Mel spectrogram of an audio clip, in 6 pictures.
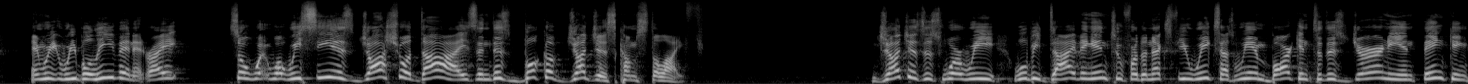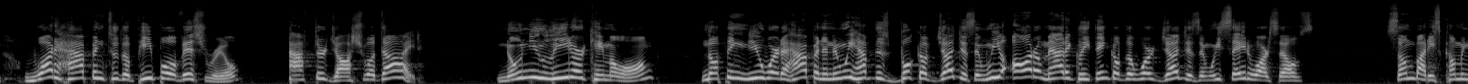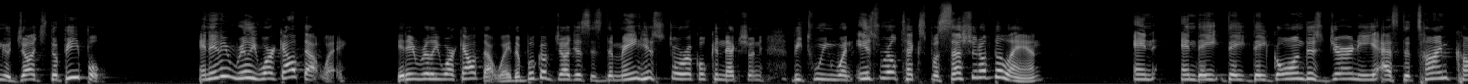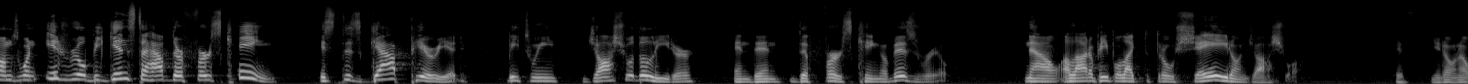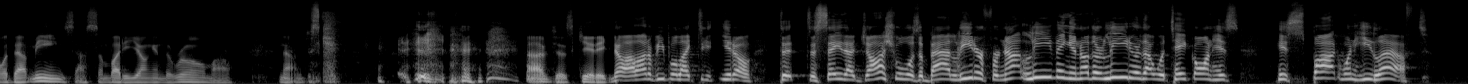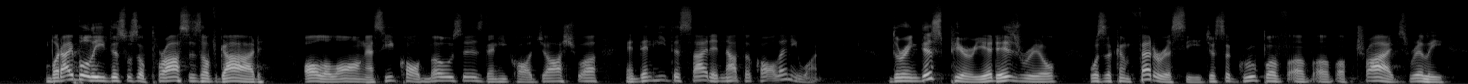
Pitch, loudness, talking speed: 220 Hz, -25 LUFS, 180 wpm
